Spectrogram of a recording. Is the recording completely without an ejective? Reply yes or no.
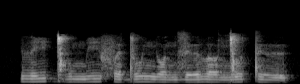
yes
